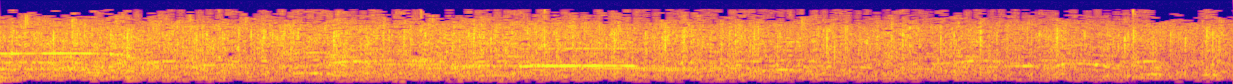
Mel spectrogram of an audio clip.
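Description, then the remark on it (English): An audience claps steadily for several seconds, a dense, continuous wash of many hands applauding together at moderate volume, with faint voices mixed into the crowd noise. “My God, folks, that deserved a bigger applause than that.”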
